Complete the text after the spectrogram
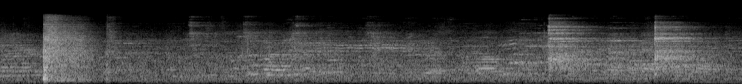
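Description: Weight plates on a barbell clank against the floor and ring.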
